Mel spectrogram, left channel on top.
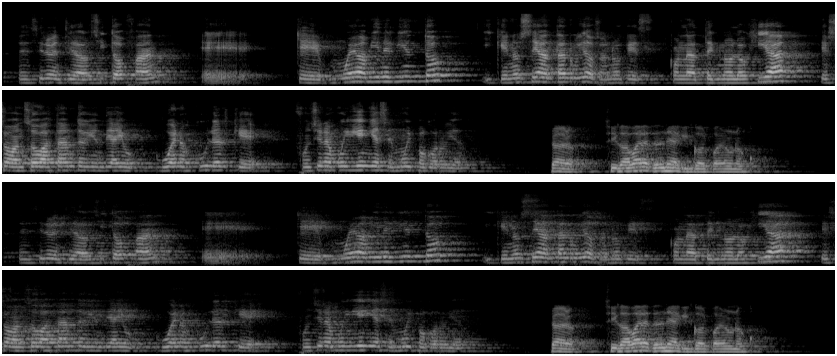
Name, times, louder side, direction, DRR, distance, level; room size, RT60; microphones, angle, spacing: voice 1, 0.2-1.6 2.0-2.5 2.9-4.4 4.8-6.4 6.7-7.9 8.2-10.9 11.3-13.0, left 3 dB, 85° left, 5 dB, 3.0 m, -31 dB
voice 2, 14.4-15.8, equal, 5° right, 7 dB, 1.3 m, -29 dB
26.0 x 25.0 x 5.6 m, 0.89 s
head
